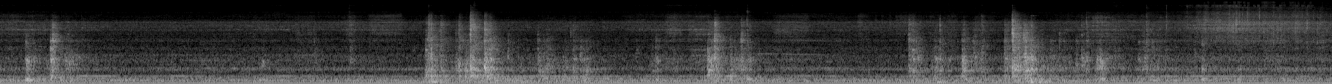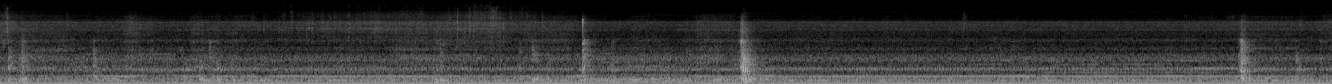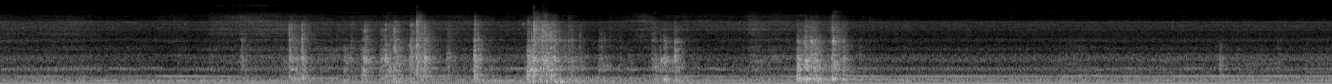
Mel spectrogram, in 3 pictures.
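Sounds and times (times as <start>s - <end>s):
excavator diesel engine running: 0.0s - 39.9s
machine clanks and knocks: 4.2s - 7.6s, 9.0s - 11.7s, 29.1s - 33.6s.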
